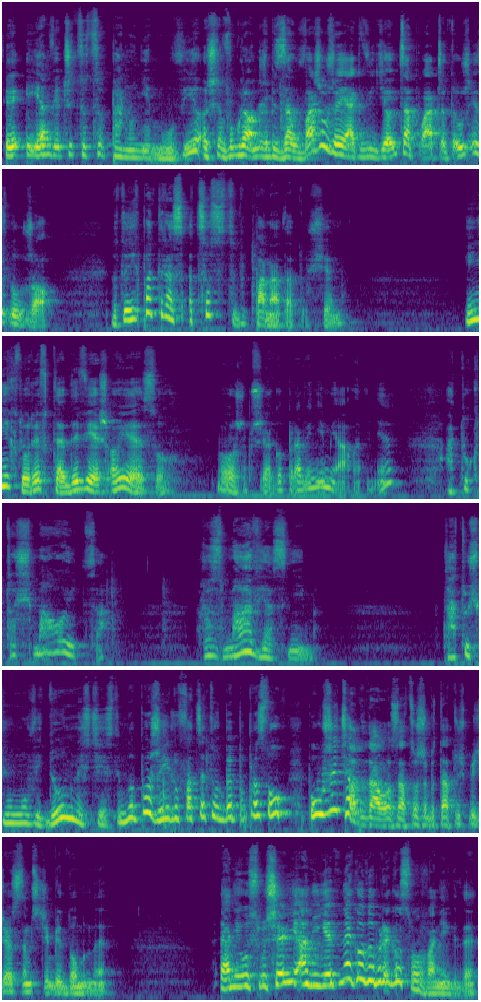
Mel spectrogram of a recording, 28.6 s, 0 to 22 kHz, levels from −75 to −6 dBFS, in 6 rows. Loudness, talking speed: -19 LUFS, 190 wpm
